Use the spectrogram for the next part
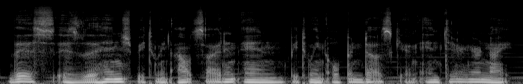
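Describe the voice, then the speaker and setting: Low, gravelly man narrating sleep meditation. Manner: soft, breathy, soothing, measured delivery. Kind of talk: guided sleep meditation, scripted storytelling. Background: faint background music.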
